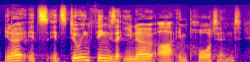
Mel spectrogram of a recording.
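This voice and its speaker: A man in his twenties co-hosting a podcast with a slightly croaky voice, reflecting at length in casual chat. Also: medium pitch, normal speed, a little mellow. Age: 20s. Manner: reflective, explains ideas at length. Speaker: podcast co-host.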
